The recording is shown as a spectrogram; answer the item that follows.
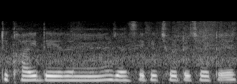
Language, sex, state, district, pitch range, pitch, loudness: Hindi, female, Chandigarh, Chandigarh, 190-205 Hz, 195 Hz, -14 LUFS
